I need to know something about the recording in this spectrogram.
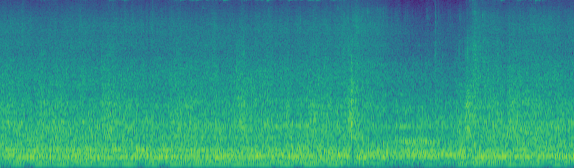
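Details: Engine on a home-built run stand, fire-up after fitting a new old-stock fuse: steady, even drone with a constant low hum, no stumbling or cutting out; runs smoothly.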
